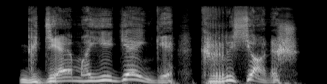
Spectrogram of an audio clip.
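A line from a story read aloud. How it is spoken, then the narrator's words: Growl right in face. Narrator (Russian): Прорычал он прямо в лицо бедняге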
